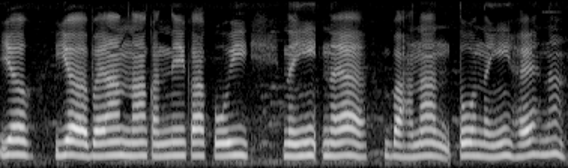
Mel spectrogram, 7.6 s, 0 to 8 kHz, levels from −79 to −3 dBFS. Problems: none marked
